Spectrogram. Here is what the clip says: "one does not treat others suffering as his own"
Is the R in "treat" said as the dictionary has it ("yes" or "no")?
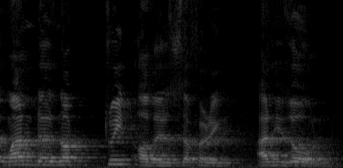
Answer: yes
